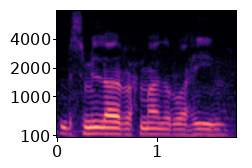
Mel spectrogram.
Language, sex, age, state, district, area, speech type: Urdu, male, 30-45, Bihar, Madhubani, rural, spontaneous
